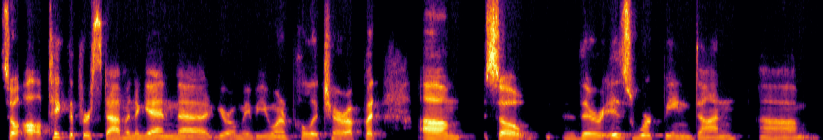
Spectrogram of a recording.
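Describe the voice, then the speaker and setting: Low-voiced woman explaining. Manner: measured, explanatory, with fillers. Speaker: conservation authority staff. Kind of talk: explaining at a board meeting.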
